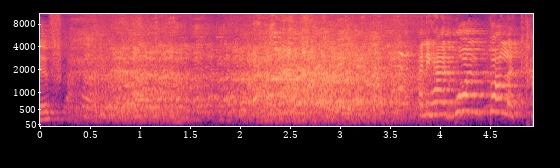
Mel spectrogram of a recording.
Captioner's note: audience laughing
